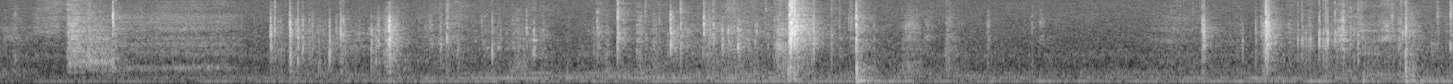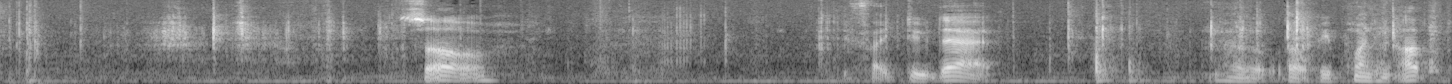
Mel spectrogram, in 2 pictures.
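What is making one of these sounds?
Plastic parts click and rattle as a mount is fitted onto a hard helmet.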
